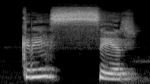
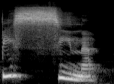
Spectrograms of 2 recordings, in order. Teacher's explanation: temos duas consoantes que se uniram e formar um único som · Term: dígrafo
